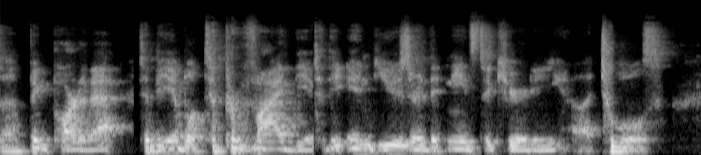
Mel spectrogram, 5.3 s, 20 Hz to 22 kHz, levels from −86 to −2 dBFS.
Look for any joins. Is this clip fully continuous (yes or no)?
no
